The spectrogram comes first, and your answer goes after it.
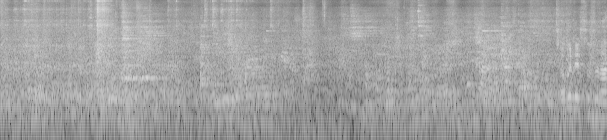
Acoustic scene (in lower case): restaurant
